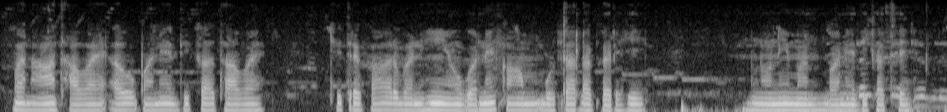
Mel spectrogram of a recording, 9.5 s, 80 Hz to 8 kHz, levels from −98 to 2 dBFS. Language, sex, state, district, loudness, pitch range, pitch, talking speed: Chhattisgarhi, male, Chhattisgarh, Korba, -25 LUFS, 115-125 Hz, 120 Hz, 125 wpm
